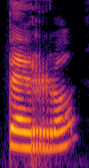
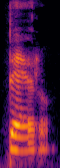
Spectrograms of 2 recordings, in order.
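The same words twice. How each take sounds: First: Perro with a trilled double R; perro, strong trill; rolled R. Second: Pero with a single quick tap; pero, one light flick of the tongue; pero, short tap R; tapped R. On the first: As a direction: roll the RR in perro. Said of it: "This one you roll your R". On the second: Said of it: "they're pronounced differently". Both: Shown as a demonstration.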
